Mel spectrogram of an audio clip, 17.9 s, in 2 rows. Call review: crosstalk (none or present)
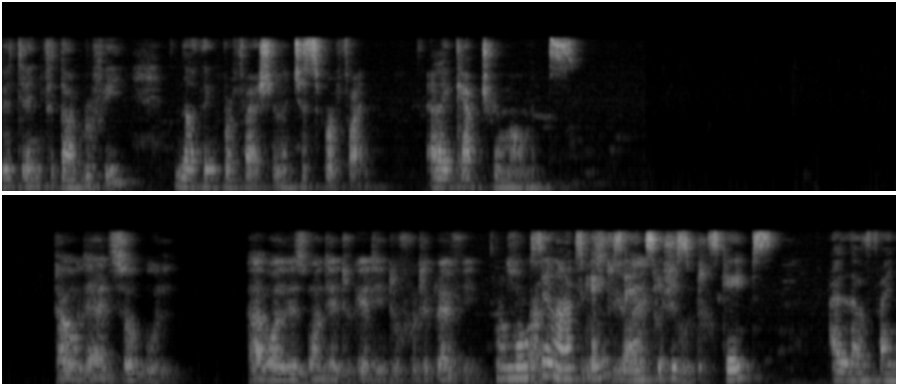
present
